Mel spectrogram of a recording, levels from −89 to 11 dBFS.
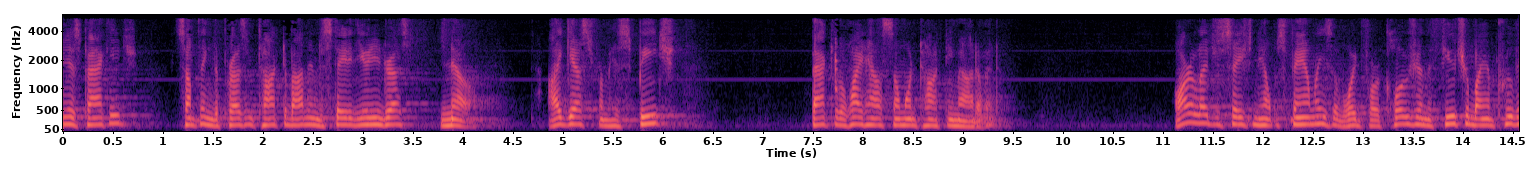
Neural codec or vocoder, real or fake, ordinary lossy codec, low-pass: none; real; MP3, 32 kbps; 5.4 kHz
